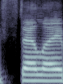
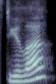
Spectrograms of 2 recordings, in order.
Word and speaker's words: stele: is the mernepta stila i for sure had to ask how to pronounce that last word i was saying stele but it's stila it looks sort of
